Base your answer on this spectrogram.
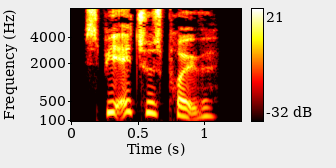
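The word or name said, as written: SPIRITUSPRØVE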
